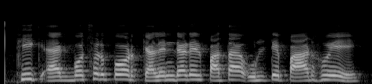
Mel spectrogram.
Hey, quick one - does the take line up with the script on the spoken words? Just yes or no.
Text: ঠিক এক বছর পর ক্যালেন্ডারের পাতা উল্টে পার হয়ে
yes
